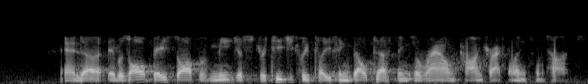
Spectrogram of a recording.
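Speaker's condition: Cleft palate; congenital

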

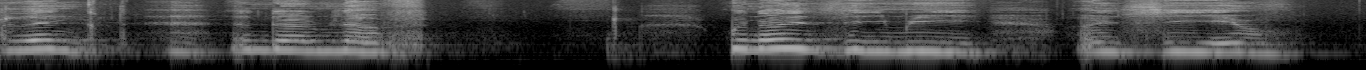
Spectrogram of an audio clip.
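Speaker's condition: Speech impediment; wheelchair user

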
